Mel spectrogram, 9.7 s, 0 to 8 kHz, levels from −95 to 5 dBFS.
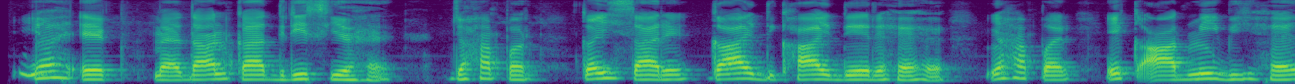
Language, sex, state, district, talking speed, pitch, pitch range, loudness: Hindi, male, Jharkhand, Palamu, 130 wpm, 170 Hz, 160-185 Hz, -14 LUFS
